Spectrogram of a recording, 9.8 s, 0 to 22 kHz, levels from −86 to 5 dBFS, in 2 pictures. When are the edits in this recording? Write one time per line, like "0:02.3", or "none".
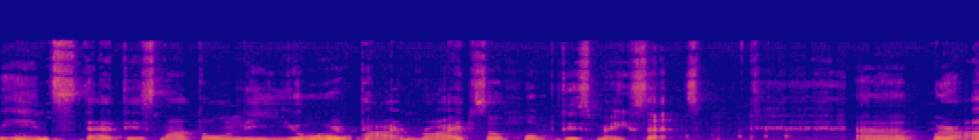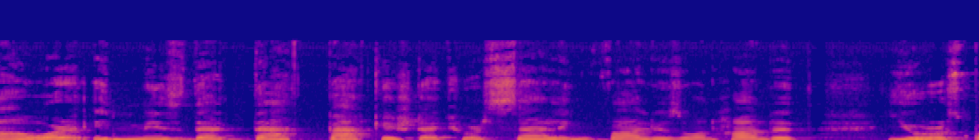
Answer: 0:02.3
0:04.2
